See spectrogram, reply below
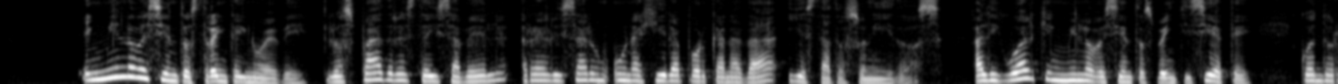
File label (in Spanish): locutora boliviana bolivian voiceover, Bolivian female voice over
